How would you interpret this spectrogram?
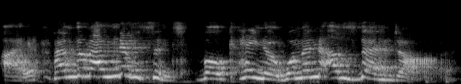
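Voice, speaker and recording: A woman's voice: high voice, sing-song, slow, exaggerated voice. A woman playing a commanding, grandiose alien volcano ruler in a campy sci-fi radio play, on a dull recording with crowd noise. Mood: imperious.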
